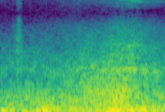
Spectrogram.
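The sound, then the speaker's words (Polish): A double-decker bus rolls past on a city street, its deep engine rumble steady, swelling slightly as it goes by, with no voices. “Tak, minął nas taki ładny dwupiętruskowy.”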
